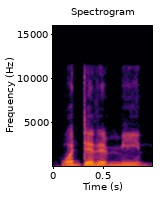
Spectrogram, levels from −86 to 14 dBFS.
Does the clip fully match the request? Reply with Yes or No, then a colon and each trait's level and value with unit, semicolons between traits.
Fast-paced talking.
Yes: fast, 240 wpm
